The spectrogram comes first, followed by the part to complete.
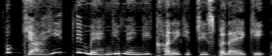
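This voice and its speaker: A woman voicing a rich, scornful young sister-in-law in a cartoon drama. She is sneering and curt, with a high voice and a breathy edge. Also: huge pitch swings, a little fast, dark tone, dry recording, clean studio sound, exaggerated voice.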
